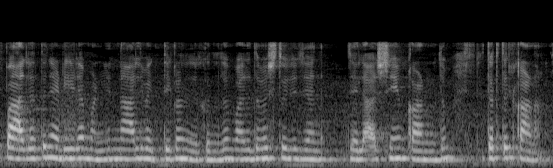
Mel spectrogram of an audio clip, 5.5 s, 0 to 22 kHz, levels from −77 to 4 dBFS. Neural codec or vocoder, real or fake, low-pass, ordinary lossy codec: none; real; none; none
